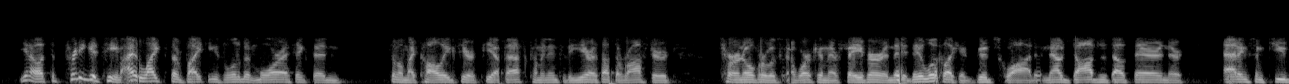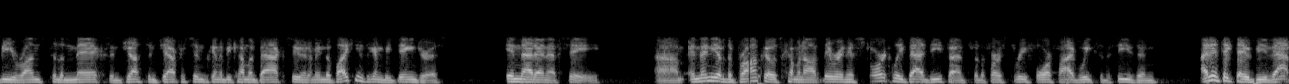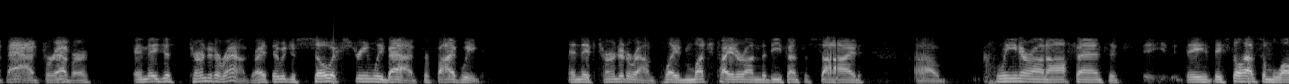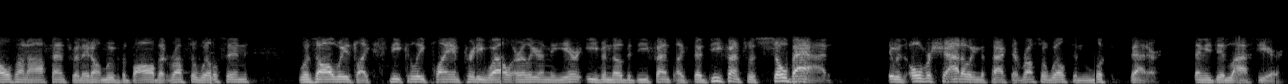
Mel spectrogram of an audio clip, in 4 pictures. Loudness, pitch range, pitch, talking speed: -25 LUFS, 105-120 Hz, 110 Hz, 240 wpm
